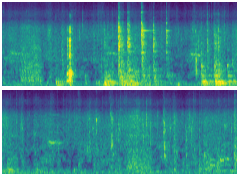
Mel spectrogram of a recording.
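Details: Pigs and piglets at a pig farm in Tripura, India: short low grunts and snorts at irregular intervals, with a sharper burst near the start, mixed with human voices and clattering farm noises.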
